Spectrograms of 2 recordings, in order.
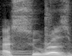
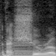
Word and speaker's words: Asura's Wrath: i pronounced this properly asura's wrath asura not ashura but asuras asuras rat um the japanese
